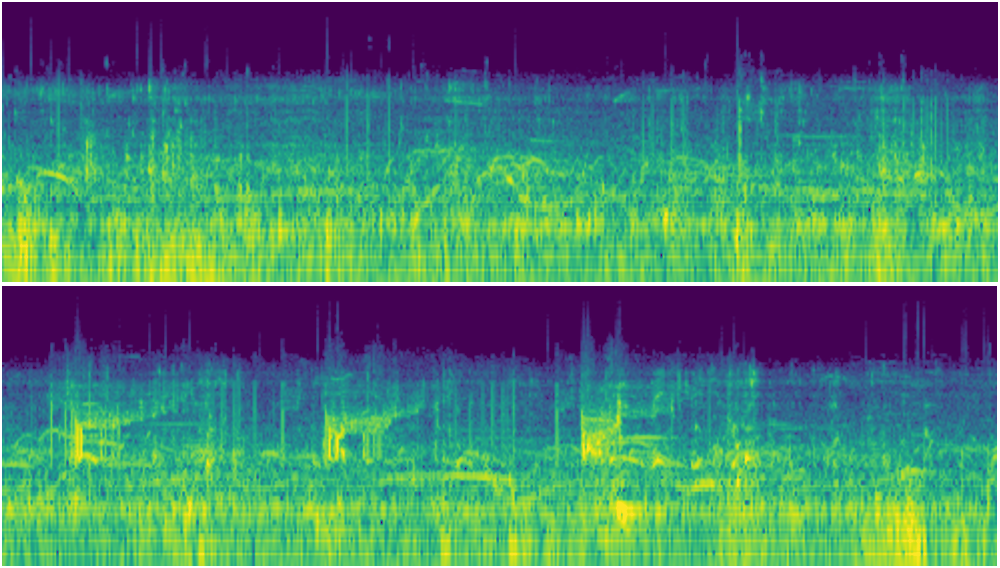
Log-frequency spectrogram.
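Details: Humpback whales beneath the surface off Maui, Hawaii, a mother with calf and a male in the background, heard through a GoPro camera: faint wavering moans and brief upswept cries, steady low water rumble throughout.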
